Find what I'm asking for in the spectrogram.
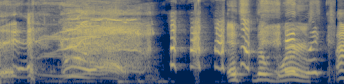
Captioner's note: gags; laughs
